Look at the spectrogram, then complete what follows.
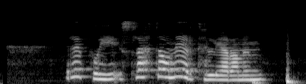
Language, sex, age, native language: Icelandic, female, 12, Polish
